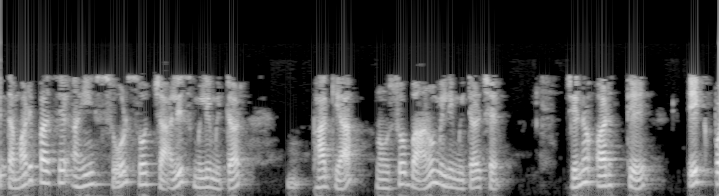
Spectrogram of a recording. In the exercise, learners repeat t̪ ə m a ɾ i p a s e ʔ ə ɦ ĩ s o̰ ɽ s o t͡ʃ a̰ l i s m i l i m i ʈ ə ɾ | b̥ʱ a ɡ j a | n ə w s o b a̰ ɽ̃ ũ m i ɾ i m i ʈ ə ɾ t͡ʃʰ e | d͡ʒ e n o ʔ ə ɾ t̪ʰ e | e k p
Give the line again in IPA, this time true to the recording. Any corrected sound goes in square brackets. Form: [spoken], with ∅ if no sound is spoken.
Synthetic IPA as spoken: t̪ ə m a ɾ i p a s e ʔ ə ɦ ĩ s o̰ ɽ s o t͡ʃ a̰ l i s m i l i m i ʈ ə ɾ | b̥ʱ a ɡ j a | n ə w s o b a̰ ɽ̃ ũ m i [l] i m i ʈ ə ɾ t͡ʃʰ e | d͡ʒ e n o ʔ ə ɾ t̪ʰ e | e k p

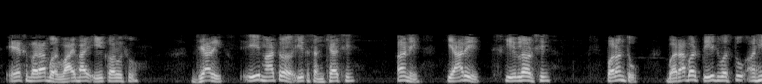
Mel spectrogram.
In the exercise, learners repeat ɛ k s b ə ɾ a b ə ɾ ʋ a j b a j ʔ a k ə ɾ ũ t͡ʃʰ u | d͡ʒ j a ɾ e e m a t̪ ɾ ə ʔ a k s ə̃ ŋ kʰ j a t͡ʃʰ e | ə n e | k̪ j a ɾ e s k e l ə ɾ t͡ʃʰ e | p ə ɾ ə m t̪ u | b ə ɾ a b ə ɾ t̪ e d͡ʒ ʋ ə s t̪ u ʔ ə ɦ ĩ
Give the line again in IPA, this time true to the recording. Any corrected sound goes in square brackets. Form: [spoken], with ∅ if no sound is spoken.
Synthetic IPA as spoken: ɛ k s b ə ɾ a b ə ɾ ʋ a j b a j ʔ [e] k ə ɾ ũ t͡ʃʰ u | d͡ʒ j a ɾ e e m a t̪ ɾ ə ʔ [e] k s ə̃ ŋ kʰ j a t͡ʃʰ e | ə n e | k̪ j a ɾ e s k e l ə ɾ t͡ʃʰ e | p ə ɾ ə [n] t̪ u | b ə ɾ a b ə ɾ t̪ e d͡ʒ ʋ ə s t̪ u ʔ ə ɦ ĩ

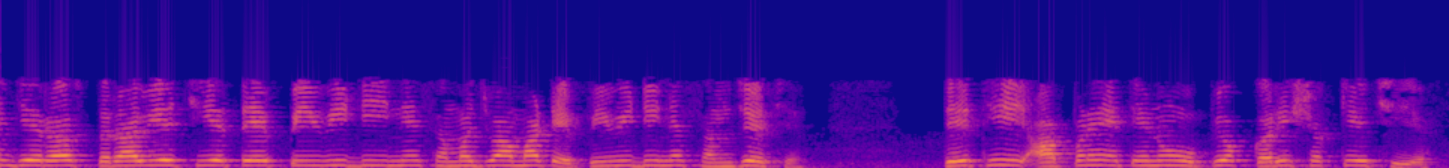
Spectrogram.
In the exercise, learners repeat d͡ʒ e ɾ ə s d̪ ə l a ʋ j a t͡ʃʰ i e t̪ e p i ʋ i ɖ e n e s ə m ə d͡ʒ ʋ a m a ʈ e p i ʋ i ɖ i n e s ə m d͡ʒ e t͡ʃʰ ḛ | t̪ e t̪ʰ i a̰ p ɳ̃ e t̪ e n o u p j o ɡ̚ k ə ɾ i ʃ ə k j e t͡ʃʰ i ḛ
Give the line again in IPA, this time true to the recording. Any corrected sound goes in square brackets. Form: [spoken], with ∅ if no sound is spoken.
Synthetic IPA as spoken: d͡ʒ e ɾ ə s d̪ ə [ɾ] a ʋ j [e] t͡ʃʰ i e t̪ e p i ʋ i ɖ [i] n e s ə m ə d͡ʒ ʋ a m a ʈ e p i ʋ i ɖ i n e s ə m d͡ʒ e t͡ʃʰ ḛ | t̪ e t̪ʰ i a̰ p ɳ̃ e t̪ e n o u p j o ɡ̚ k ə ɾ i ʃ ə k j e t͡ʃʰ i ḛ

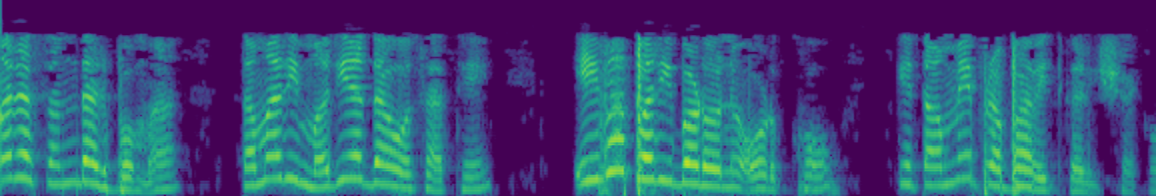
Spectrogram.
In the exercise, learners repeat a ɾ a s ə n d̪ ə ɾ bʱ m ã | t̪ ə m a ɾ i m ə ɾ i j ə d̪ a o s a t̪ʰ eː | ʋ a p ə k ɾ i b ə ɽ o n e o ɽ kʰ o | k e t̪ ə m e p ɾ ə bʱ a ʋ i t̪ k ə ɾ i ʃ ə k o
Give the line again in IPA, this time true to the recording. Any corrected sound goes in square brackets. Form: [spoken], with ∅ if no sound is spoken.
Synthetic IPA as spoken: a ɾ a s ə n d̪ ə ɾ bʱ m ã | t̪ ə m a ɾ i m ə ɾ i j [a] d̪ a o s a t̪ʰ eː | ʋ a p ə [∅] ɾ i b ə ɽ o n e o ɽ kʰ o | k e t̪ ə m e p ɾ ə bʱ a ʋ i t̪ k ə ɾ i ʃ ə k o

